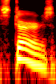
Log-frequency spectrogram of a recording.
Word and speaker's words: Sturz: And we are also joined by Sturge, or Sturge. I want to make sure I say it right. Sturz, S-T-U-R-Z.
